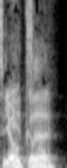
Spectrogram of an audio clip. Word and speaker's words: Jochen: J-O-C-H-E-N-B-U-C-K. – Joachim. – Oh, Joaquin Buck. No, it's Jochen. It's probably Jochen.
